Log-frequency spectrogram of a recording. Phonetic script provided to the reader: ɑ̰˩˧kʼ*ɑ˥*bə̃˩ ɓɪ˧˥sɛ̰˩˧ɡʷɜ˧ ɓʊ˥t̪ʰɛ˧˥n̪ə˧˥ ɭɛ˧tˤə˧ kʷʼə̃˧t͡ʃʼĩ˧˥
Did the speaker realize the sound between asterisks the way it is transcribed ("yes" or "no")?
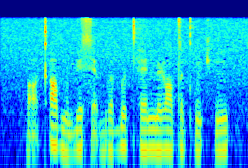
yes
